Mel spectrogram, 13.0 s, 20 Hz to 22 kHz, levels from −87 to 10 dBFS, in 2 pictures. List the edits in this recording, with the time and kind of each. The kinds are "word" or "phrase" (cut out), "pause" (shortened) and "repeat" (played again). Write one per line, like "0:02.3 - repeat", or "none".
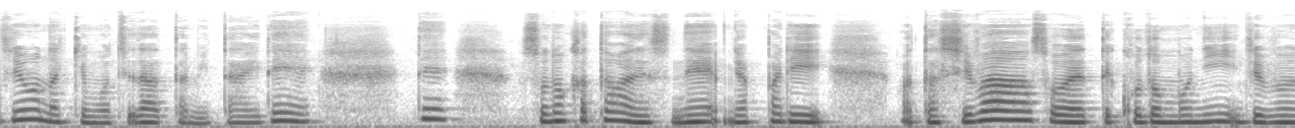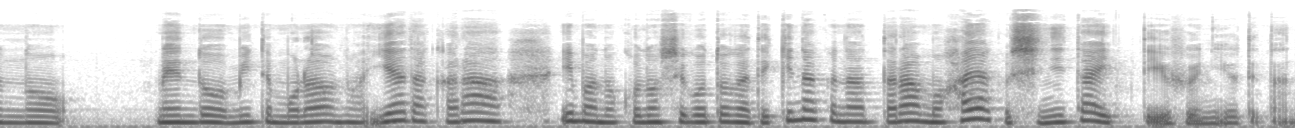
0:03.6 - phrase

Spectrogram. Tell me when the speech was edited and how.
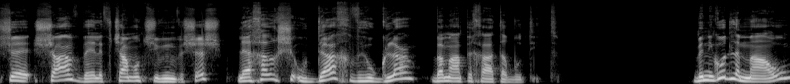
0:02.3 - phrase
0:04.2 - pause

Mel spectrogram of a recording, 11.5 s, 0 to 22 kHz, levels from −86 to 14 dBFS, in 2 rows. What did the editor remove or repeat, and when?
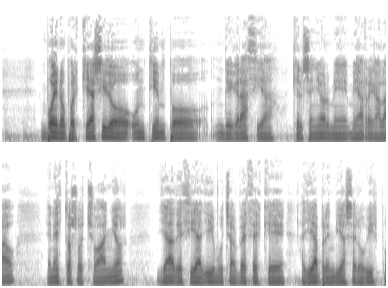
none

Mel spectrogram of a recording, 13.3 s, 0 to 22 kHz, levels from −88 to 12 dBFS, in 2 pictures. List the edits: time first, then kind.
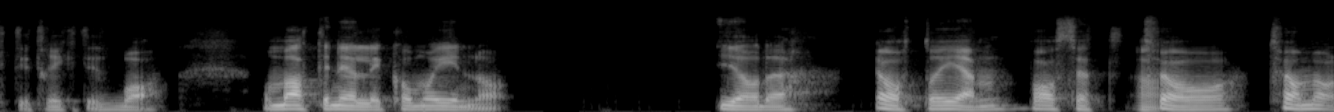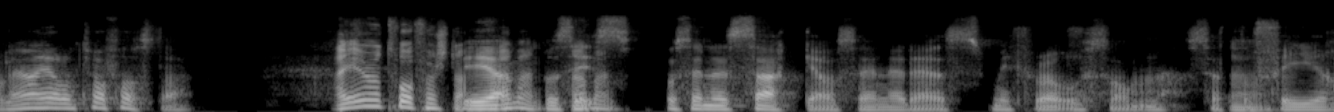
none

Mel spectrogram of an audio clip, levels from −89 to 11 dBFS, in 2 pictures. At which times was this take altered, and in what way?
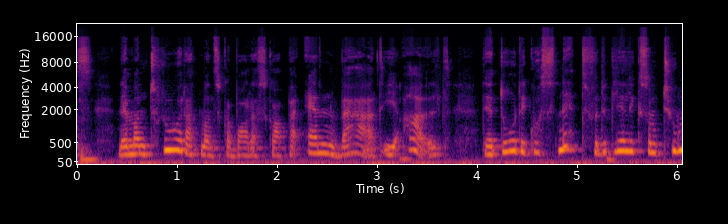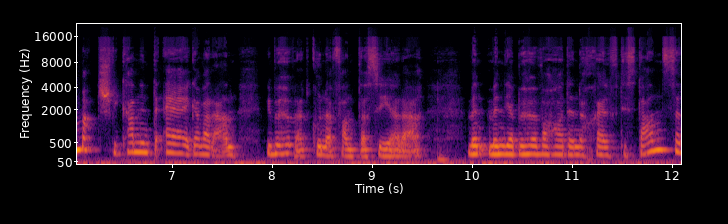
0:08.2 - word

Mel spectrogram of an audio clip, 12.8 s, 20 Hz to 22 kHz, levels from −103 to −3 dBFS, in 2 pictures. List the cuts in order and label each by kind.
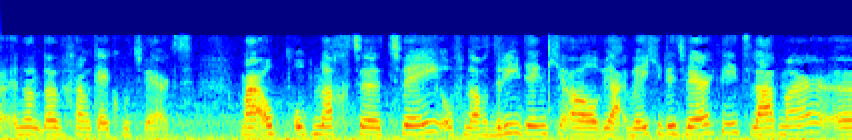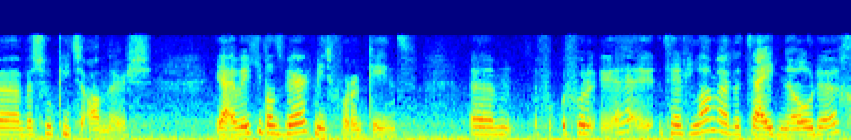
0:02.2 - word
0:08.4 - word

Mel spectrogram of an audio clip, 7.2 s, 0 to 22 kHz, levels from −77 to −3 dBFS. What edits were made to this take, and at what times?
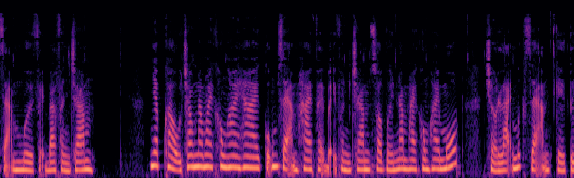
none

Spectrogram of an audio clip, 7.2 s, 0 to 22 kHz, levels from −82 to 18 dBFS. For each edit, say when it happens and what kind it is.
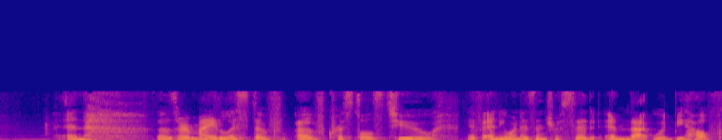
0:04.6 - pause

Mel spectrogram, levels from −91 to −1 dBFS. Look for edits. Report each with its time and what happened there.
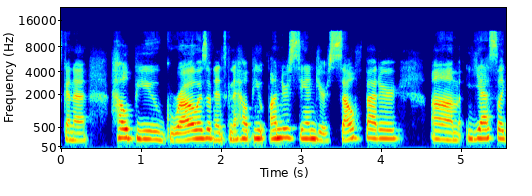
0:01.9 - word

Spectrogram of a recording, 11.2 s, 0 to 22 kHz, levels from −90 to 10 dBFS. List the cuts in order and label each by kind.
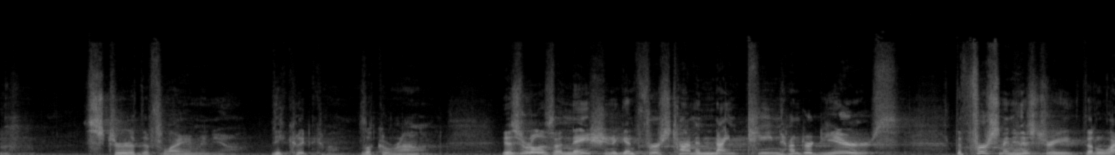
0:02.7 - word
0:06.4 - word
0:10.0 - word

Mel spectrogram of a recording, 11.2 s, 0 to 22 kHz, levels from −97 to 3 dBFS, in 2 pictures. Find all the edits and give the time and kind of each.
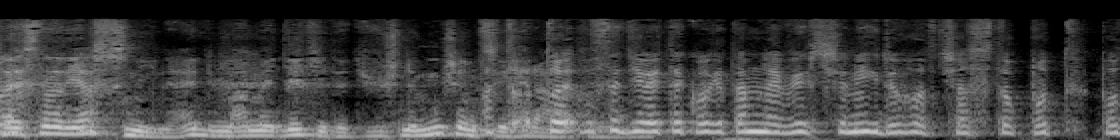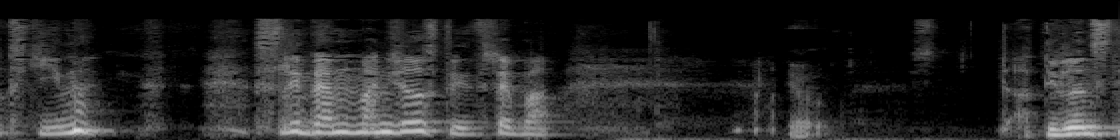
0:05.4 - pause

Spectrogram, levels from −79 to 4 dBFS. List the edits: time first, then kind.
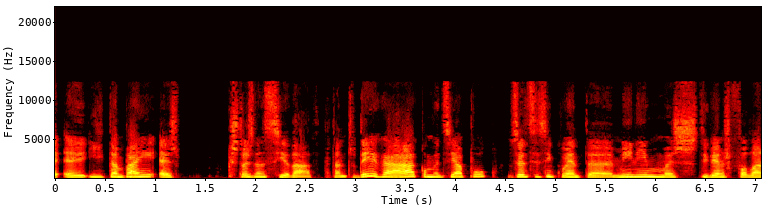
0:04.5 - pause

